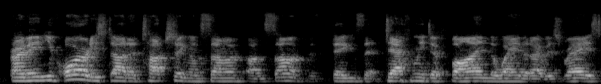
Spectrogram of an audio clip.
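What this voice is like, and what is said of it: Australian accent. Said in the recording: “you can't mistake that Australian accent.”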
